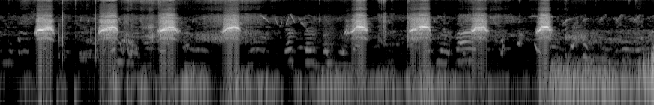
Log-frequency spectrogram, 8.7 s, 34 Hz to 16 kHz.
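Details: Female grey francolin gives eight short, sharp, high notes, repeated roughly every 0.8 seconds, with low rustling noise toward the end.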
